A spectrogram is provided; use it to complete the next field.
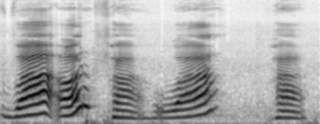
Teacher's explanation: ओठों के साथ साथ दांतों का भी हल्का प्रयोग इसमें हो रहा है। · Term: दंतोष्ठ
